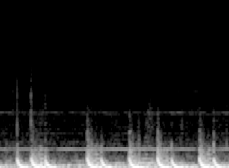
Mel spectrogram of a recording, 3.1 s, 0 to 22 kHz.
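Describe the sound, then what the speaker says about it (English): Kick drum overdriven into an XFX F35 diode filter, producing loud, deep throbbing thumps in double-beat pairs, like a heartbeat, over a steady hum. "We've now created a heartbeat in the kick because we're driving a ton of tone from the overdrive into the diode filter"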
